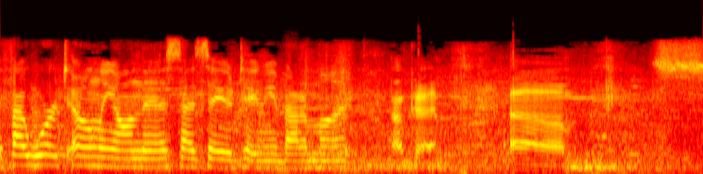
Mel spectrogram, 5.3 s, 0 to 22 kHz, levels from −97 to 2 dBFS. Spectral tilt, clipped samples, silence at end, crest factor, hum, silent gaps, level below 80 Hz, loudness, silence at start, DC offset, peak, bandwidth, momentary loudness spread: -2.5 dB/octave; under 0.1%; 0 s; 16 dB; none; none; -54 dBFS; -25 LUFS; 0 s; under 0.1%; -10 dBFS; 9.4 kHz; 7 LU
